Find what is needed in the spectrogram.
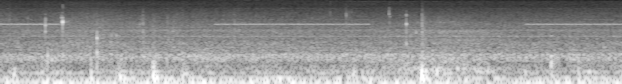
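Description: Faint steady low hum, with a thin high-pitched tone that comes and goes about every three seconds and a few faint clicks.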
